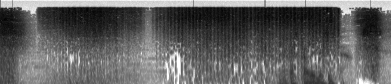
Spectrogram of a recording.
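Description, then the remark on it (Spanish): A snake hisses in three loud, airy bursts, two long drawn-out hisses followed by a short final one, with no voices. “pero ¿qué me dices de las serpientes? ¿Te asustan las serpientes?”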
